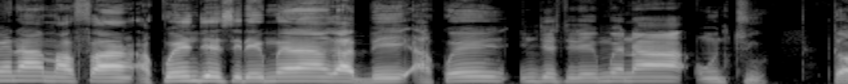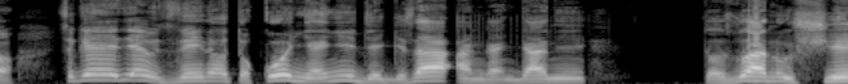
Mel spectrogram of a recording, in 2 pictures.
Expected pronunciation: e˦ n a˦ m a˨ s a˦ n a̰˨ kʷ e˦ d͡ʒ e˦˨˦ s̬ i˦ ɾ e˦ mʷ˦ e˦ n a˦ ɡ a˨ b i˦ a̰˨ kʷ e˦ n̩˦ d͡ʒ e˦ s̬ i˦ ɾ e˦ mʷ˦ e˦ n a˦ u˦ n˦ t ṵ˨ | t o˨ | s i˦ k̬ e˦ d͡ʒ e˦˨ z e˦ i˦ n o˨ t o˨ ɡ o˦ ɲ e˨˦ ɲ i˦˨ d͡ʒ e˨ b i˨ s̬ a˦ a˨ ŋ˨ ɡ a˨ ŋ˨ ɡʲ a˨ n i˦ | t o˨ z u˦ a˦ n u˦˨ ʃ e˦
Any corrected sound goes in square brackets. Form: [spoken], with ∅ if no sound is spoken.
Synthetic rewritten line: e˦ n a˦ m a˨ [f] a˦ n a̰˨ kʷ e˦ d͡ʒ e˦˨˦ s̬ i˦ ɾ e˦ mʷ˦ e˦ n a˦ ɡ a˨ b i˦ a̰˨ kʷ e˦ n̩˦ d͡ʒ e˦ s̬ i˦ ɾ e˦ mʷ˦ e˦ n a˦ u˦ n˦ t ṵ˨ | t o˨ | s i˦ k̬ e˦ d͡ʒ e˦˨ z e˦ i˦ n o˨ t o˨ [k] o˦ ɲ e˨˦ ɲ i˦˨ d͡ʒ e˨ [ɡ] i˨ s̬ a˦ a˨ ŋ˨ ɡ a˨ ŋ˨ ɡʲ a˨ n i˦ | t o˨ z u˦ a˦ n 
